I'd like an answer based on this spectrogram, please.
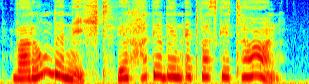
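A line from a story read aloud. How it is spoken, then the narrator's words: Laughing. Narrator (German): Frau Holle lachte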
